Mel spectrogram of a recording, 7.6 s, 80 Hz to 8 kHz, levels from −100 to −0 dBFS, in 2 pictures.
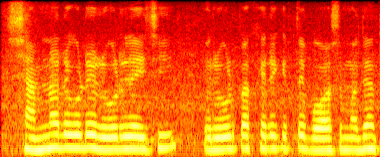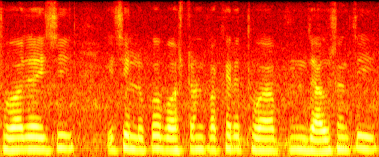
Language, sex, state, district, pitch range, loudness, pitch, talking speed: Odia, male, Odisha, Malkangiri, 175-195 Hz, -14 LUFS, 185 Hz, 140 wpm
